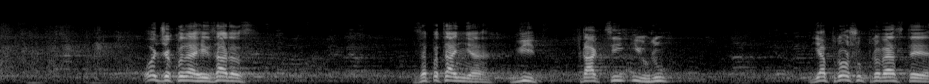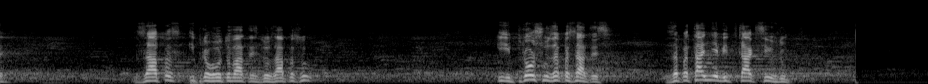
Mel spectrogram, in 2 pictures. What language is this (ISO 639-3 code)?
ukr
